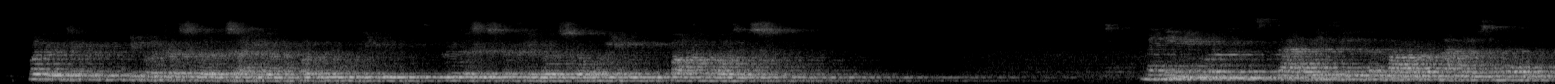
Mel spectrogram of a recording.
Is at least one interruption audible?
No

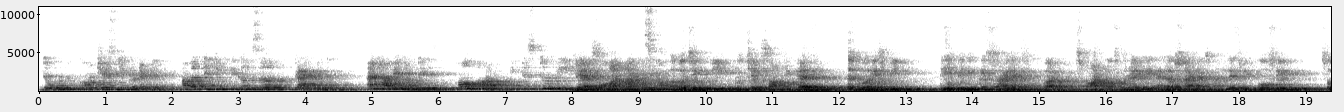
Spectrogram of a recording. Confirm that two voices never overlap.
No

